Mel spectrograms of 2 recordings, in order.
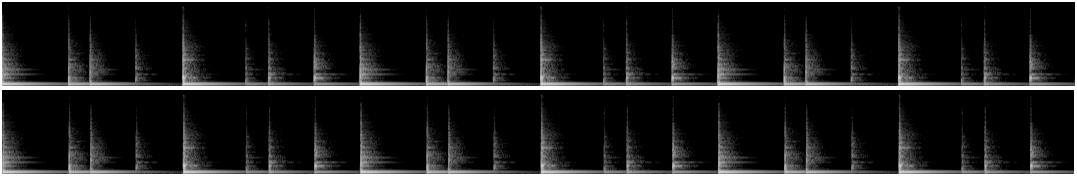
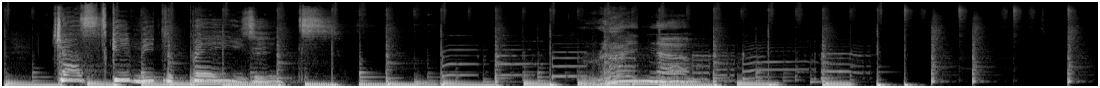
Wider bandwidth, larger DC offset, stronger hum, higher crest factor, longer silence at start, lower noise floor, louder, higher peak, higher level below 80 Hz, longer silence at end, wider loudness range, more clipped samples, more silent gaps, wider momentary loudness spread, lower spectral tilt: second, 9.2 kHz vs over 20 kHz; neither; neither; about the same, 24 dB vs 20 dB; about the same, 0 s vs 0 s; second, -43 dBFS vs -55 dBFS; second, -25 LUFS vs -21 LUFS; about the same, 0 dBFS vs 0 dBFS; second, -48 dBFS vs -26 dBFS; second, 0.05 s vs 0.25 s; second, 2 LU vs 9 LU; neither; neither; about the same, 17 LU vs 16 LU; first, -7.5 dB/octave vs -5.5 dB/octave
